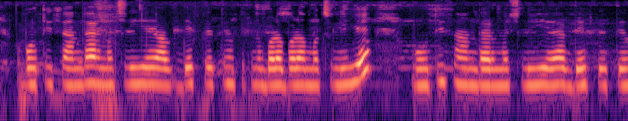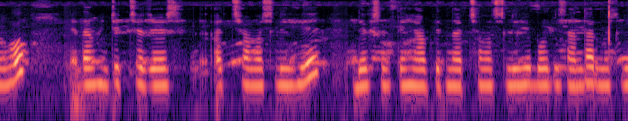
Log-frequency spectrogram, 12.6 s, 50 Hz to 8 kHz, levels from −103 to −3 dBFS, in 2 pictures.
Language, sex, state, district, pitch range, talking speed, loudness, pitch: Hindi, female, Chhattisgarh, Balrampur, 225-235 Hz, 185 wpm, -28 LUFS, 230 Hz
